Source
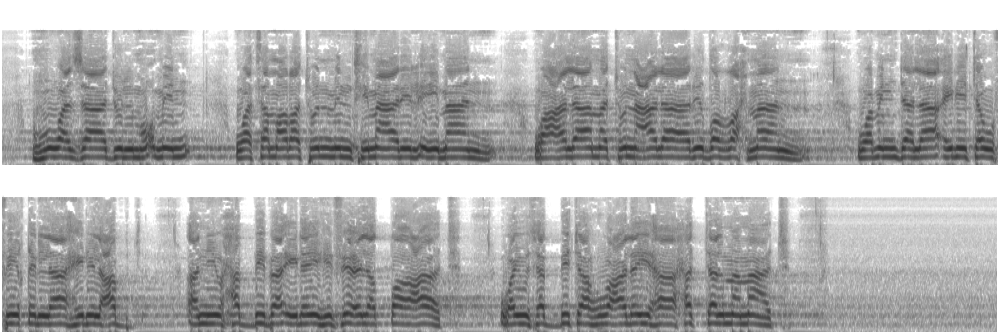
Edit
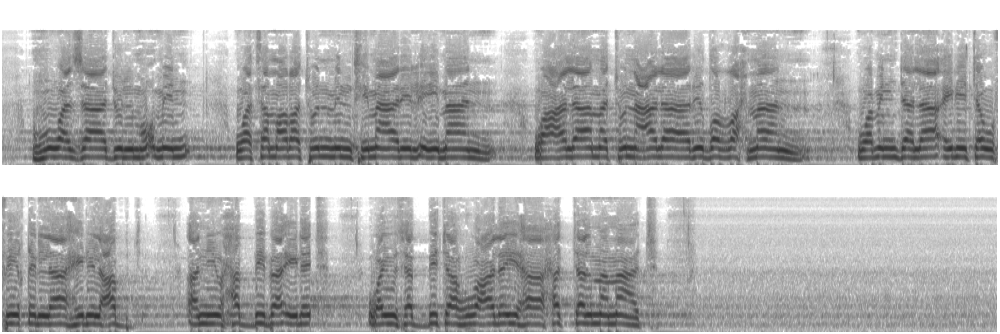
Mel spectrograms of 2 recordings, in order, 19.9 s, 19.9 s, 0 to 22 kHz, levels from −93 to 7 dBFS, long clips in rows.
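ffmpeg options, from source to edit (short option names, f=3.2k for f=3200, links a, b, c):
-filter_complex "[0:a]asplit=2[a][b];[a]atrim=end=13.042[c];[b]atrim=start=14.358[d];[c][d]acrossfade=d=0.004:c1=hsin:c2=hsin"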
